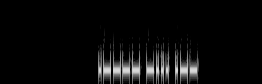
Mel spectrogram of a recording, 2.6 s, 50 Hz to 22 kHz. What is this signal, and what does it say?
Morse code, heard as a keyed tone, about 50 wpm, 700 Hz. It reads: 1BW
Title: Three Challenging Letter-Number Combinations 50wpm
